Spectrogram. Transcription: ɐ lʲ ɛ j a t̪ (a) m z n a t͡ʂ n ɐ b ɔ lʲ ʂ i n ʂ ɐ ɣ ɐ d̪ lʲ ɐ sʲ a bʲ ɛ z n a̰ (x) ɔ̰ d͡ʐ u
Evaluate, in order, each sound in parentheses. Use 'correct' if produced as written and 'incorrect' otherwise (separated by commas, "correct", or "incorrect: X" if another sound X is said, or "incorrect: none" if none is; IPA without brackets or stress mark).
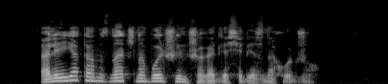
correct, correct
